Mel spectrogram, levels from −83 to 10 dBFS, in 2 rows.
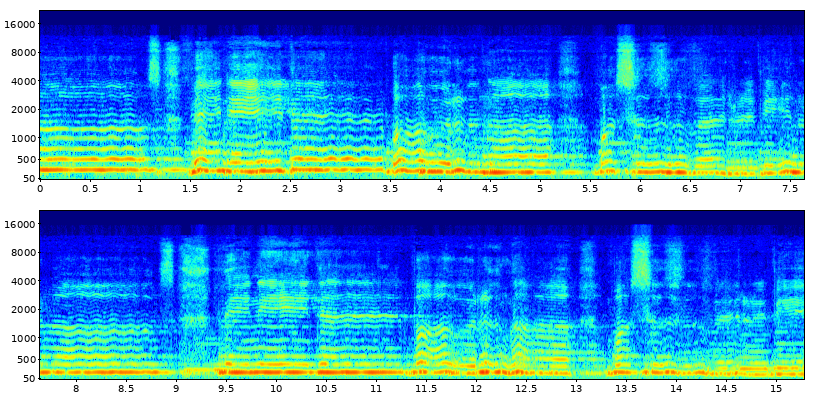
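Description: No technical faults can be heard anywhere in the audio; the signal stays steady and intact throughout.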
